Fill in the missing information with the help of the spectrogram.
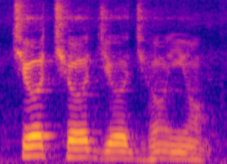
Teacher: तालव्य म्हणजे काय असतं तर आपली जीभ टाळूला लागत असते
